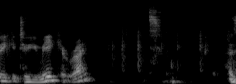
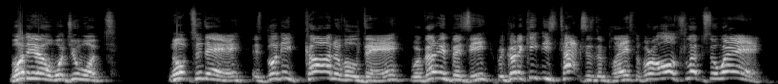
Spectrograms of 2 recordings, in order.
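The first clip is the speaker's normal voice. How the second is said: much higher and louder, harried yelling; shouting through a door; 10 semitones higher, 11 dB louder than usual. Acted. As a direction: bellow from behind the door.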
